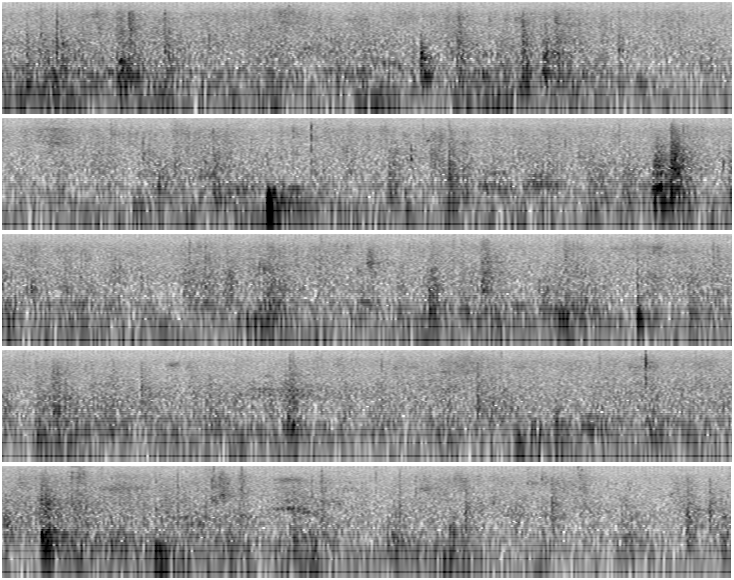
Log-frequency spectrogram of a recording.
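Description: A standing crowd shuffles and stirs quietly, with occasional soft knocks.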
